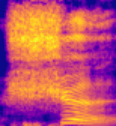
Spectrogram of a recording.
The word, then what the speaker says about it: X: Actually, if you go by the Chinese pronunciation, X makes a sh sound.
